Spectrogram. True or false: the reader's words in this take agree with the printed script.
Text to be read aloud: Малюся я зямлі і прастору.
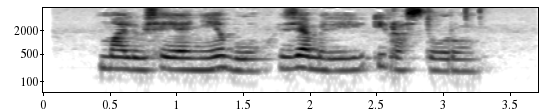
false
